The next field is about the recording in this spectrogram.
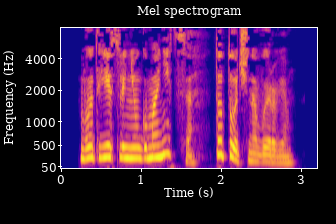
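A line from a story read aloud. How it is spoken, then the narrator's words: Mental snort. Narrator (Russian): фыркнула мысленно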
